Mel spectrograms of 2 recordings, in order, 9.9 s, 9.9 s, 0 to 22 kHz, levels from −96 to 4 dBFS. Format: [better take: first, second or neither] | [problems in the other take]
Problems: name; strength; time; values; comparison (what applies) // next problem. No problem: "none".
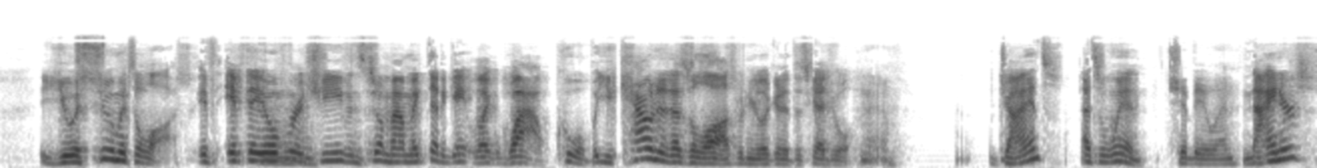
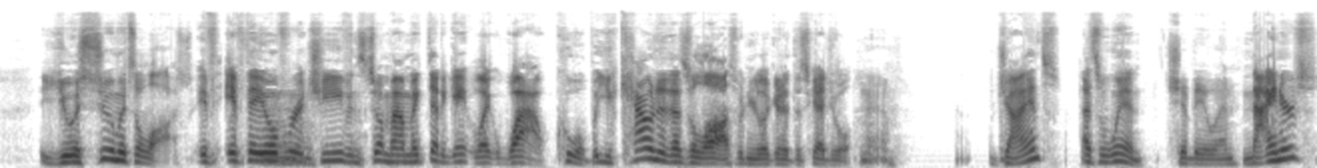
second | garbled, watery; badly; nothing above 7.5 kHz; slightly in the second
